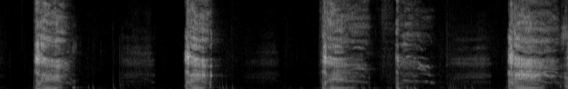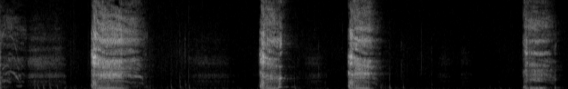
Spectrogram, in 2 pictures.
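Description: Repeated harsh coughing bouts, about nine bursts over eleven seconds, with strained breathing between them; a coughing fit.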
